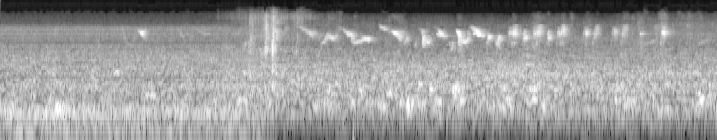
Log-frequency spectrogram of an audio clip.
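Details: White wagtail calling: a run of short, high, sharply down-slurred chirps packed closely over several seconds, following a brief burst of wing flapping. A low background hum sits underneath.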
